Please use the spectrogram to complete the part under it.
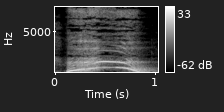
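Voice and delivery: put-on high, loud rasping gasp of an old woman; a ghostly old woman's hự. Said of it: "nghe cái giọng hự vậy đó". (tiếng hự cao và to của bà già ma)

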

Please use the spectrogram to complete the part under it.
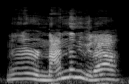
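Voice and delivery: high-pitched exasperated calling; impatient dad. Acted. Dad calls from the kitchen to his son, impatient. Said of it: "小李急了， 在厨房里头又冲着儿子喊了一句".

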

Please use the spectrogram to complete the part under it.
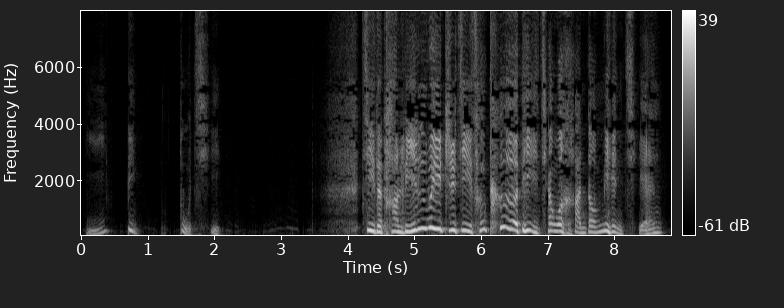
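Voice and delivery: grief-stricken, broken by long pauses; faint starts swelling into high, emotional bursts; halting, broken speech. A narrator's reading. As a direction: struggle to get it out through sorrow. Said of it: "她用不连贯的语气 断断续续地对寇准说".

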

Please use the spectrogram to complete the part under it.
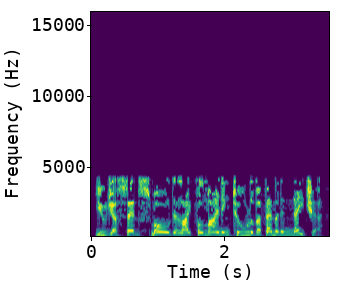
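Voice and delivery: Carrot's voice, lifted in amusement; amused young watchman. A narrator's reading. Carrot translating Angua's botched Dwarfish, amused.

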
